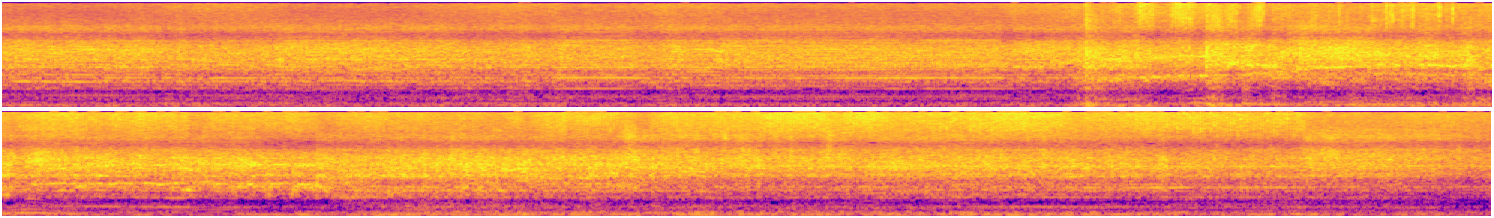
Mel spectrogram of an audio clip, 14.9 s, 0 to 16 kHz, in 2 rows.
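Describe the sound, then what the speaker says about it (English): Onboard a NASCAR race car crashing at about 190 mph: steady engine and road roar, then a sudden burst of scraping and grinding impact noise around the middle that fades into a sustained rushing drone. "That's what it's like to crash at 190 miles an hour."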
